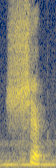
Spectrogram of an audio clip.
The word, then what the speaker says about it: ship: Sheep got off the ship onto the shore these two words are close but they're not the same many people want to pronounce these two the same it's sheep ship sheep ship that's a vowel lesson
